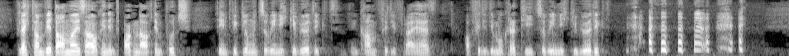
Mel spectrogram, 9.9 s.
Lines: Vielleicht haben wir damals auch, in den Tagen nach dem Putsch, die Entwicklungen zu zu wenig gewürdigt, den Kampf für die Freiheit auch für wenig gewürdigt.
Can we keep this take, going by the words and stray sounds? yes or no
no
